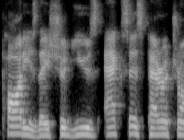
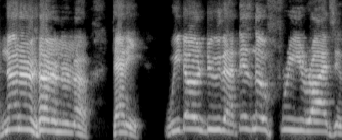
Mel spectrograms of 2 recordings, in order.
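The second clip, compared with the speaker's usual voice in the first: higher, louder string of no's; emphatic refusal; 7 semitones higher, 4 dB louder than usual. Real, not acted. Driver refusing a rider who wants a free ride, loud firm no's. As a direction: shut it down firmly.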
